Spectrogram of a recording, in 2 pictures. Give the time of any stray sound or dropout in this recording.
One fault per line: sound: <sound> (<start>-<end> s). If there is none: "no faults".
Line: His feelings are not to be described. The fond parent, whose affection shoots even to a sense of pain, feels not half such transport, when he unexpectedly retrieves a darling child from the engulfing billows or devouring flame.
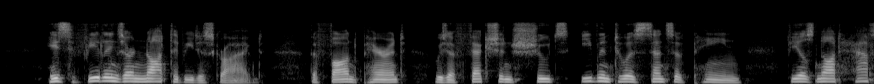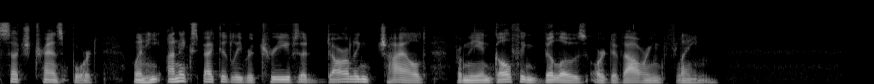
no faults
